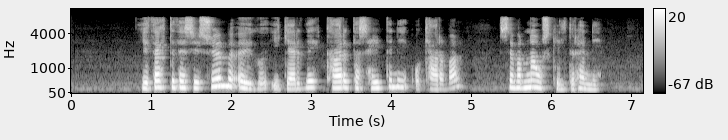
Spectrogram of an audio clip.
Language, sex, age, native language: Icelandic, female, 40-49, Icelandic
